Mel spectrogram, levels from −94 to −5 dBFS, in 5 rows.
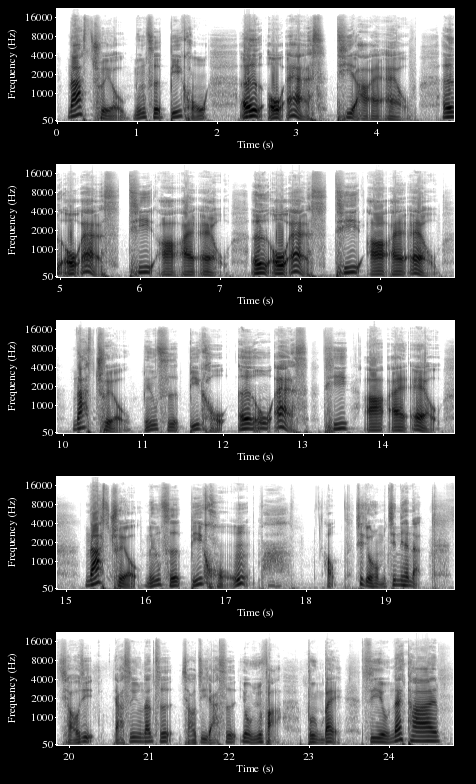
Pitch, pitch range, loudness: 145 Hz, 120-160 Hz, -16 LUFS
